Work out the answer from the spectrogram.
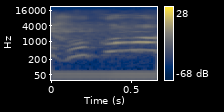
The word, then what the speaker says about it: হুকুম: সেই হুকুমও কিন্তু আমরা কিন্তু রস্যু দিয়েই পড়ব। রয় রস্যু, কয় রস্যু আর ম, হুকুম, হুকুম। উচ্চারণে কিন্তু হু, উকার উচ্চারণে উ দিয়েই বলবো আমরা।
